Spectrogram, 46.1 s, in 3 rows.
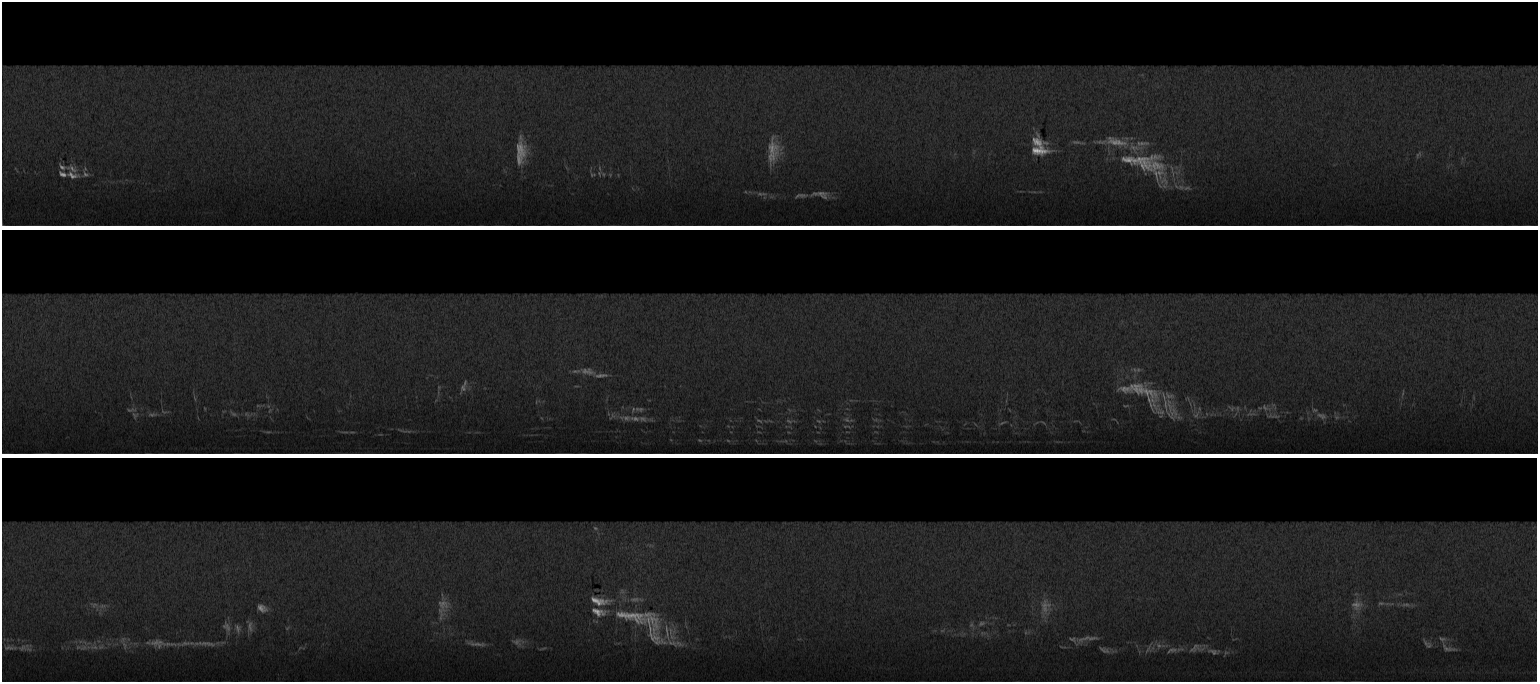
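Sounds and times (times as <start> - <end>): low background noise: 0.0 - 46.0.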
